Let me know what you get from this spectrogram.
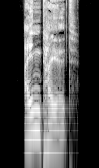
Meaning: inflection of einteilen: 1. third-person singular dependent present 2. second-person plural dependent present
- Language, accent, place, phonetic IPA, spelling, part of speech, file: German, Germany, Berlin, [ˈaɪ̯nˌtaɪ̯lt], einteilt, verb, De-einteilt.ogg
